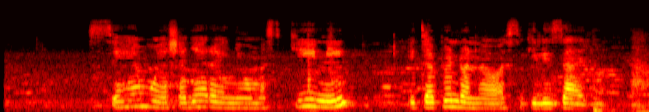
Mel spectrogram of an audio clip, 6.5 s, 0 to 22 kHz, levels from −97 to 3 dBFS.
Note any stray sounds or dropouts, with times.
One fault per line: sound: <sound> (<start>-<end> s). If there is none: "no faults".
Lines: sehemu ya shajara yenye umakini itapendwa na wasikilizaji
no faults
